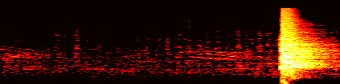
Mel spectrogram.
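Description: A dog barks once, a single sudden loud sharp bark near the end that fades quickly.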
